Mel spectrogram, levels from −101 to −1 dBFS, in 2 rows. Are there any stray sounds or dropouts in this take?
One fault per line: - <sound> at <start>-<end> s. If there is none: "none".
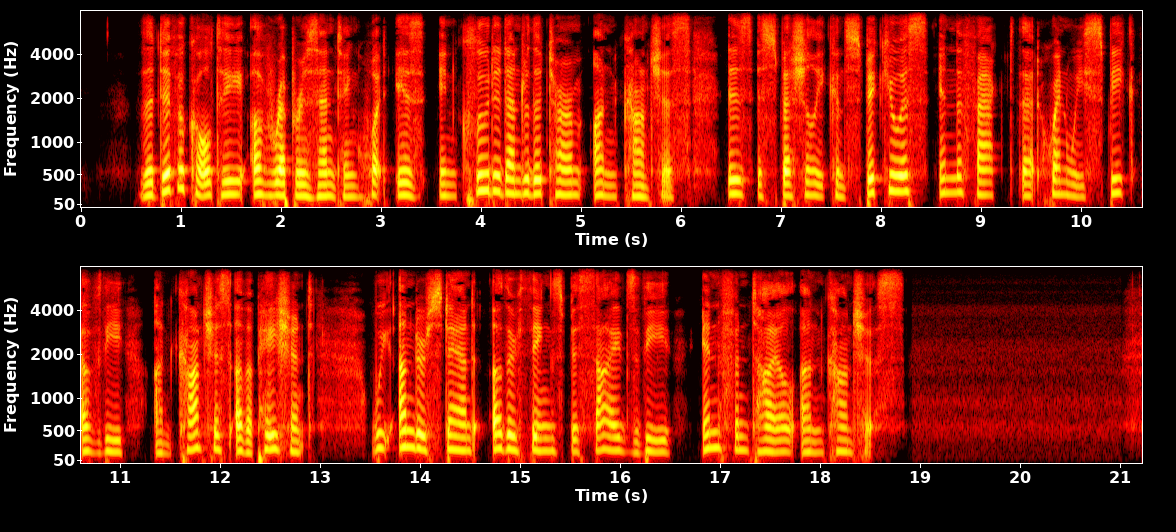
none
